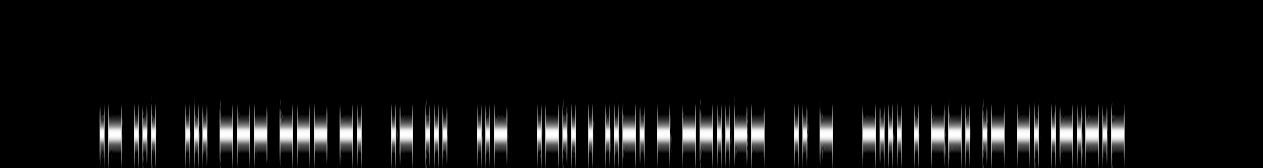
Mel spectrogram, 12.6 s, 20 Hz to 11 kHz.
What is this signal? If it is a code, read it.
Morse code, heard as a keyed tone, about 28 wpm, 700 Hz. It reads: AS SOON AS U LEFT, IT BEGAN.
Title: Sentences from Top 400 Words and Abbreviations 28wpm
